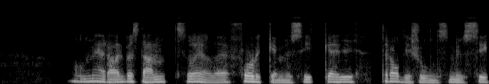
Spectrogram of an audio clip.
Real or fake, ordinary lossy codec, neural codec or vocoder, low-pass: fake; Opus, 16 kbps; codec, 16 kHz, 4 kbps, FreqCodec, smaller model; 7.2 kHz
